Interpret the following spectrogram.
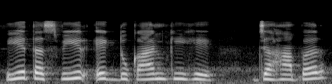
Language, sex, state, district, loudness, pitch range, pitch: Hindi, female, Madhya Pradesh, Bhopal, -15 LUFS, 235-260 Hz, 250 Hz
